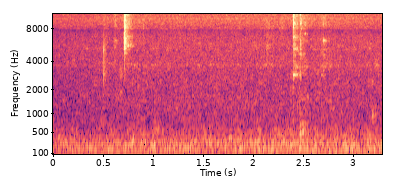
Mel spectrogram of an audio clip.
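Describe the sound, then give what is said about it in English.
Ice cubes clink lightly against a glass of iced coffee a couple of times as someone sips it, soft bright taps over a low, steady background hum, with no one talking. “Dude, let me just sip my goddamn coffee because if I don't finish it now, the little ice cubes are going to melt and it's going to taste funny because the ice cube water is usually just straight up sink water, not filtered.”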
